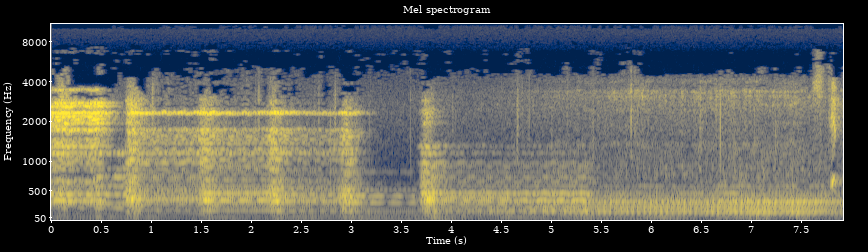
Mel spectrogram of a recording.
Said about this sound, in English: I'm giving her all she got. This jalopy ain't got wings, you know.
